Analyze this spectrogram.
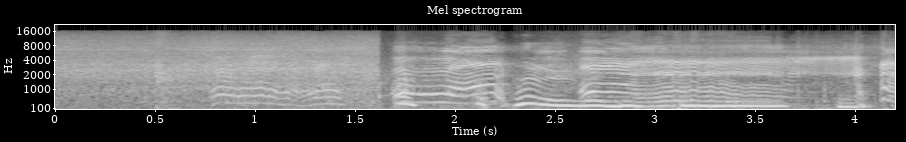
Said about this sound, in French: Et voilà, après, c'est le moment des cris du bébé.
